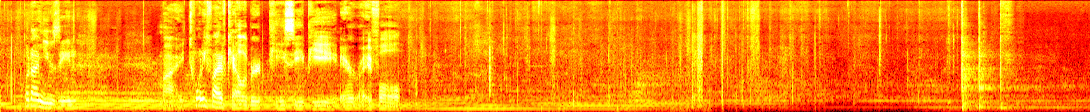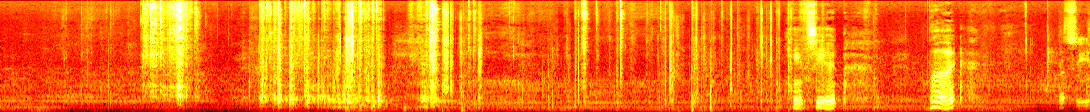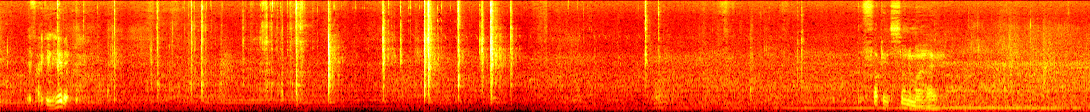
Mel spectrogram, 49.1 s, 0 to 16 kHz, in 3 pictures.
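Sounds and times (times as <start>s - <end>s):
clinking and rattling handling noises: 18.4s - 23.6s.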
